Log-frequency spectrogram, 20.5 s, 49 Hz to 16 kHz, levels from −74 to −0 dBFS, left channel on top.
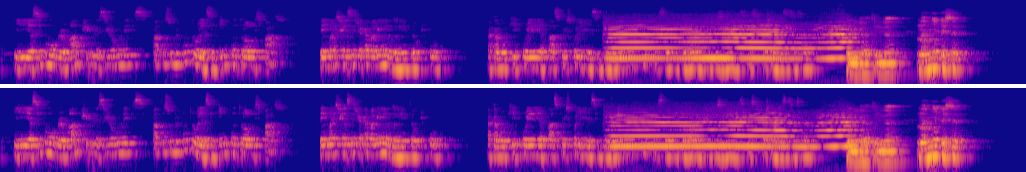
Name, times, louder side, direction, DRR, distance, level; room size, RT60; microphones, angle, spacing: voice 1, 0.3-5.7 6.4-8.8 9.7-16.3, left 1 dB, 50° right, 0 dB, 0.4 m, -31 dB
Wind instrument woodwind instrument, 12.1-17.2, left 1 dB, 30° left, 0.3 m, -23 dB
voice 2, 16.9-18.0 18.3-19.2, right 1 dB, 50° left, -9 dB, 1.1 m, -22 dB
2.3 x 2.1 x 2.6 m, 0.95 s
head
